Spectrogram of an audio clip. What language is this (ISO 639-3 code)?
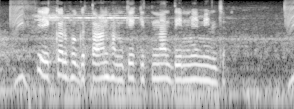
bho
